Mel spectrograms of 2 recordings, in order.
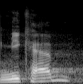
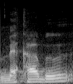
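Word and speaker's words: MeCab: that I've used is called me cab or Mecca boo I think in Japanese it's how they say it and the reason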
